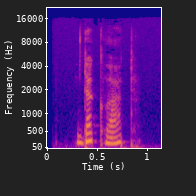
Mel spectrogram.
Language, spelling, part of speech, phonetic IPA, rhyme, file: Russian, доклад, noun, [dɐˈkɫat], -at, Ru-доклад.ogg
- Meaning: 1. report, paper 2. lecture 3. announcement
